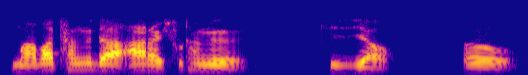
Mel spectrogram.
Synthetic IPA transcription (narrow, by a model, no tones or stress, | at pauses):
mabatʰaŋɯdaaɾajsutʰaŋɯ | kʰiziaw | o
